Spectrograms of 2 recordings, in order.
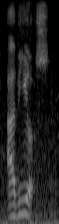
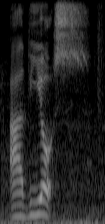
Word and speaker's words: adiós: La siguiente palabra es adiós. Este es el saludo de despedida típico. Fijaros en la S final. Adiós.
